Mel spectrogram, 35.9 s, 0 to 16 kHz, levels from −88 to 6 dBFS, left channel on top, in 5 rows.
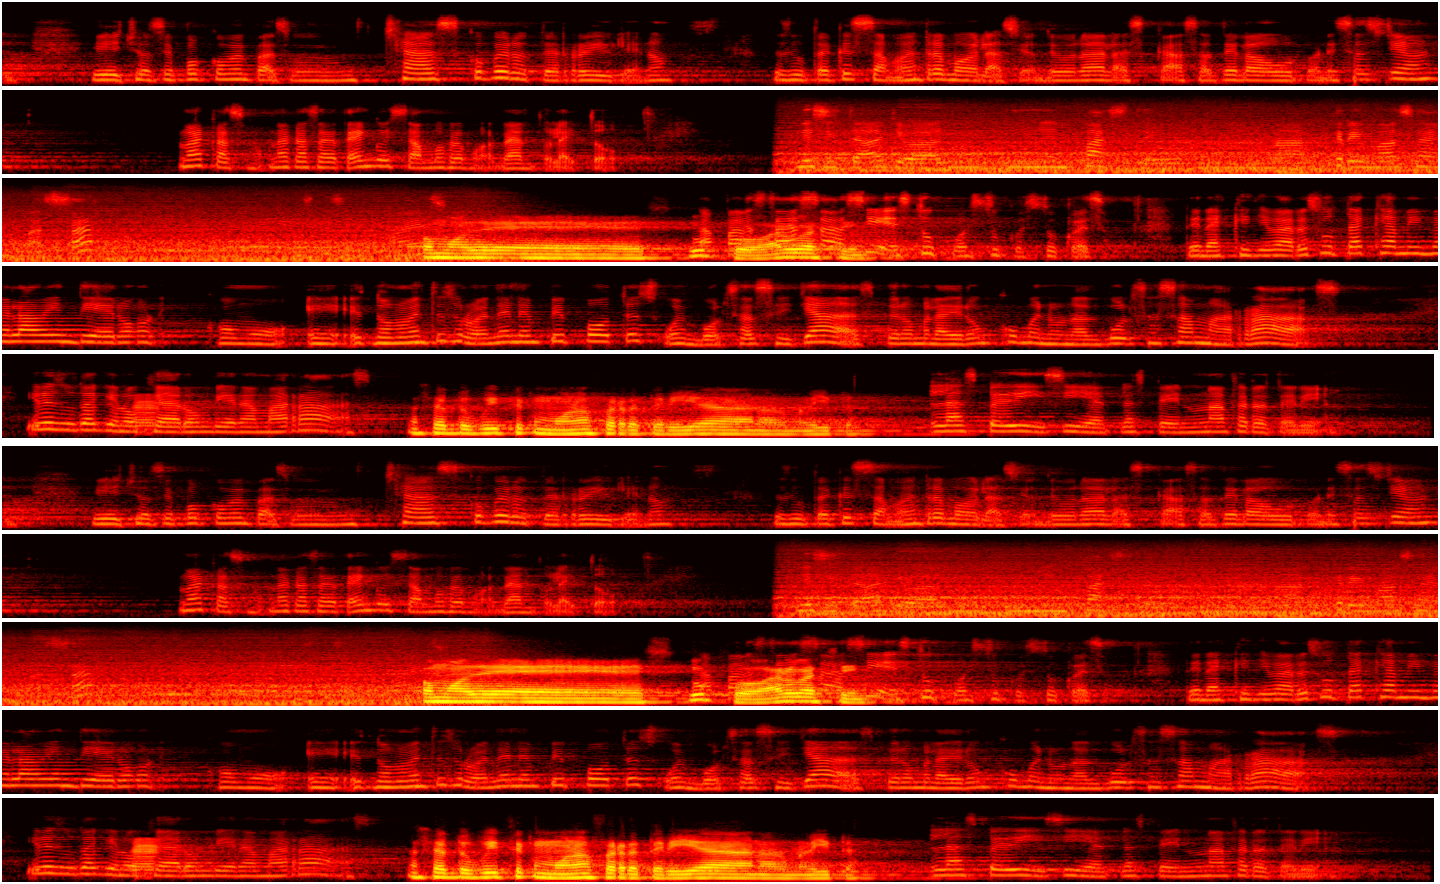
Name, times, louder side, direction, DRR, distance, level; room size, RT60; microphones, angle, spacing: voice 1, 0.0-3.4 3.9-7.2 8.1-10.3 11.1-14.9 15.8-16.8 17.8-22.4 22.6-28.2 28.7-30.6 33.4-35.4, left 3 dB, 25° left, 13 dB, 0.6 m, -37 dB
sound 1, 11.0-16.8, right 1 dB, 10° right, 5.0 m, -35 dB
voice 2, 16.5-18.7 29.4-29.5 30.8-33.0, right 3 dB, 45° right, 14 dB, 0.7 m, -22 dB
25.5 x 25.5 x 9.0 m, 2.2 s
head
